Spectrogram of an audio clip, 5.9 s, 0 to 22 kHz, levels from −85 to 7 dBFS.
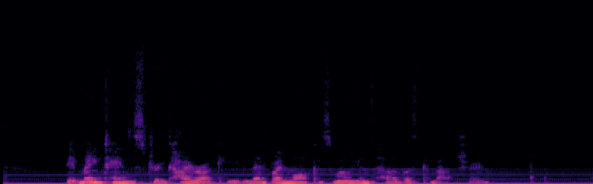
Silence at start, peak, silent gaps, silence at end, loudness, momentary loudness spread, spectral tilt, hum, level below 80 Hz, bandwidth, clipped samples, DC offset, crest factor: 0.05 s; -18 dBFS; none; 0 s; -34 LUFS; 21 LU; -8.5 dB/octave; none; -44 dBFS; 8.8 kHz; under 0.1%; under 0.1%; 16 dB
